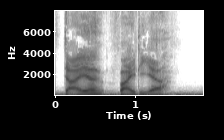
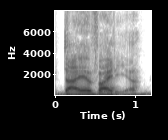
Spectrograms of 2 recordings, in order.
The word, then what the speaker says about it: Daya Vaidya: to see oh definitely the actress is Daya vaidya yeah thank you yeah I think I pronounced her diavidea last episode I think that's how I pronounced it but anyway yeah yeah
